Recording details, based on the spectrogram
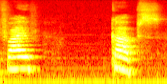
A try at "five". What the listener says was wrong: Five which нужно было позвонче. Five. Ну ты передержал, переартикулировал, но ничего страшного. В нормальном общении такого все равно происходить не будет. А здесь в упражнениях это необходимо.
